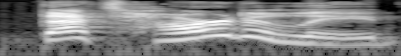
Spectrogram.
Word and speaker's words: Heart1lly: But then upon like second glance, it's like, oh no, that's Heart1lly. There is no L before that.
